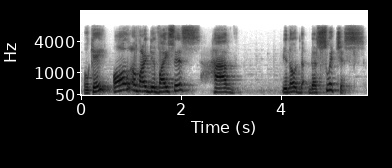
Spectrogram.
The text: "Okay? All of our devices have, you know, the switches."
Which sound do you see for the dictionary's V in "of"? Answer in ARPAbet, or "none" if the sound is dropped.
V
